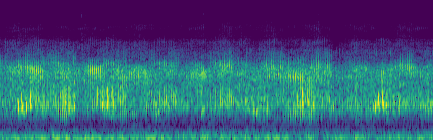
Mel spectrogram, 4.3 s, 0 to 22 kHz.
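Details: Frogs calling in lotus paddy fields in Echizen, Fukui Prefecture, Japan, 12 June 2021, a mix of Japanese tree frogs, pond frogs, wrinkled frogs and green tree frogs. A steady rasping chorus, with short louder croaking bursts near the start and end.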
